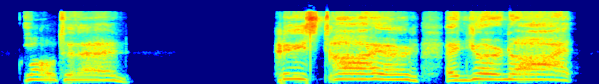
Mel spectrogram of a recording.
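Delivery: huge, booming, very high shout. Retelling a voice heard in a stadium during a match, retelling a booming voice. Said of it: "this booming voice".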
